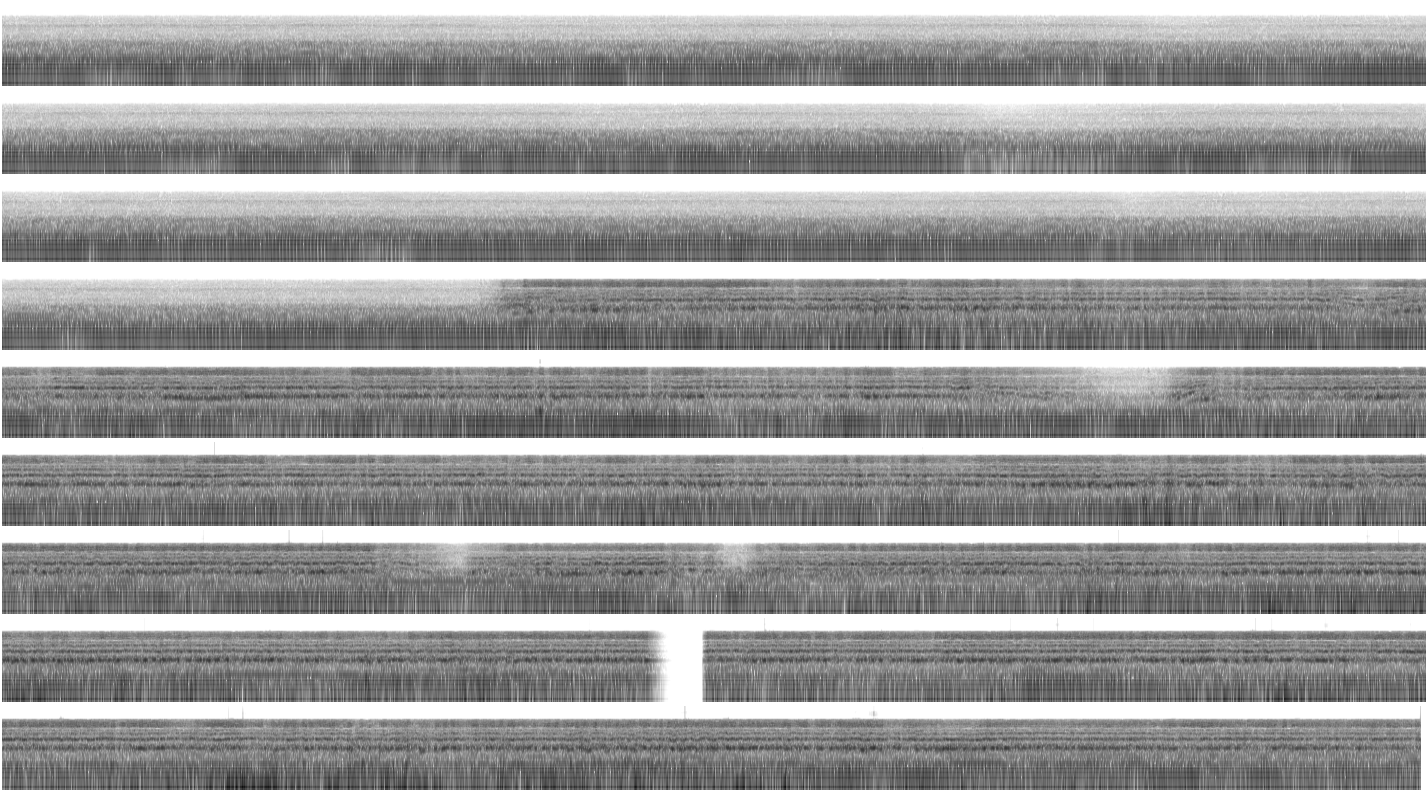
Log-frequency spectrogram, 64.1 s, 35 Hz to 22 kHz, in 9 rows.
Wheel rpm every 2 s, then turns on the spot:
0, 0, 0, 0, 0, 0, 0, 0, 0, 0, 0, 10, 190, 240, 190, 230, 180, 140, 230, 230, 220, 210, 150, 140, 220, 230, 230, 230, 230, 240, 230, 230.
none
